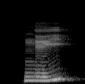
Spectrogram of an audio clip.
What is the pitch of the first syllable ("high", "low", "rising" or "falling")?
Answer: rising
